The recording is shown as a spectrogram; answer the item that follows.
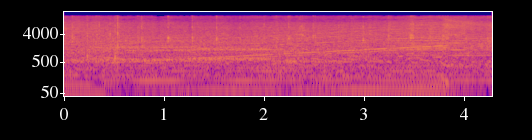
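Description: A single tone rising slowly and steadily in pitch for about three seconds, over a steady low hum.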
